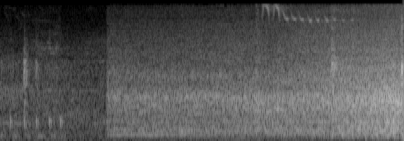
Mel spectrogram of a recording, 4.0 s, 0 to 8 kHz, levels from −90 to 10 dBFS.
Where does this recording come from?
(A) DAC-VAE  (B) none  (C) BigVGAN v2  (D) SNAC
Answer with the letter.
C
